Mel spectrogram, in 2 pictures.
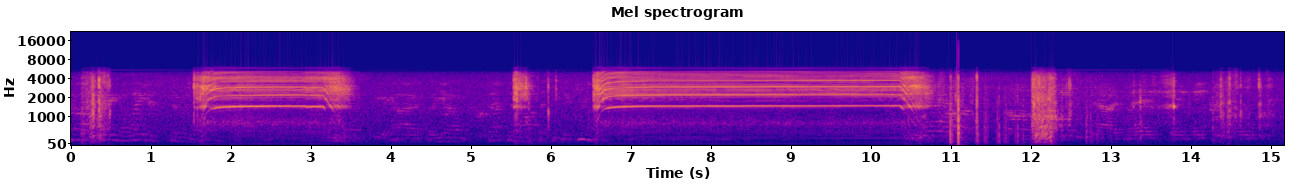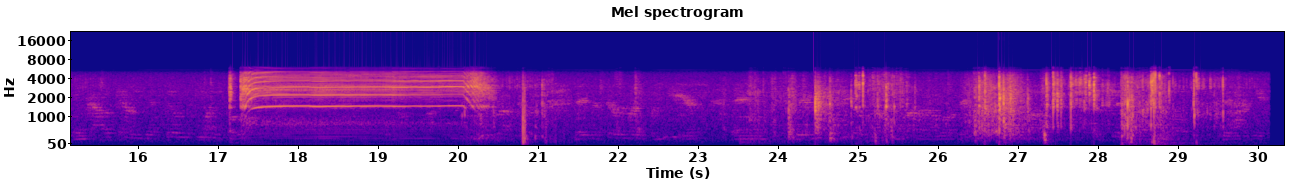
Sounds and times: Speech: 0.0 - 1.6, 3.5 - 7.1, 10.7 - 17.4, 20.4 - 30.2.

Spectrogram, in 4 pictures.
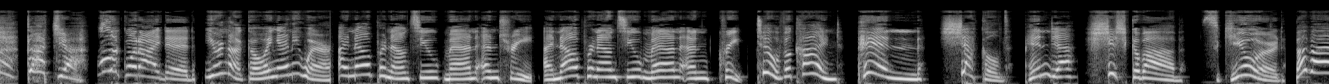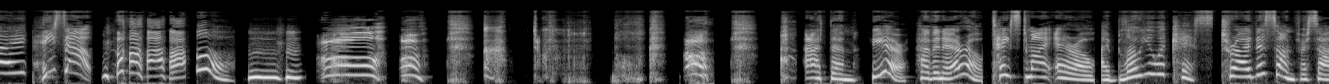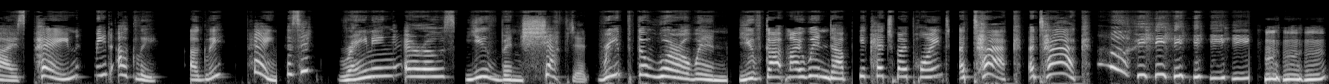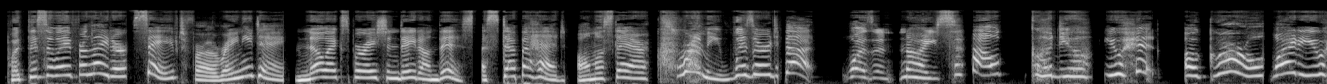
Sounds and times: Speech: 0.0 - 14.4, 15.2 - 17.6, 21.2 - 53.1.

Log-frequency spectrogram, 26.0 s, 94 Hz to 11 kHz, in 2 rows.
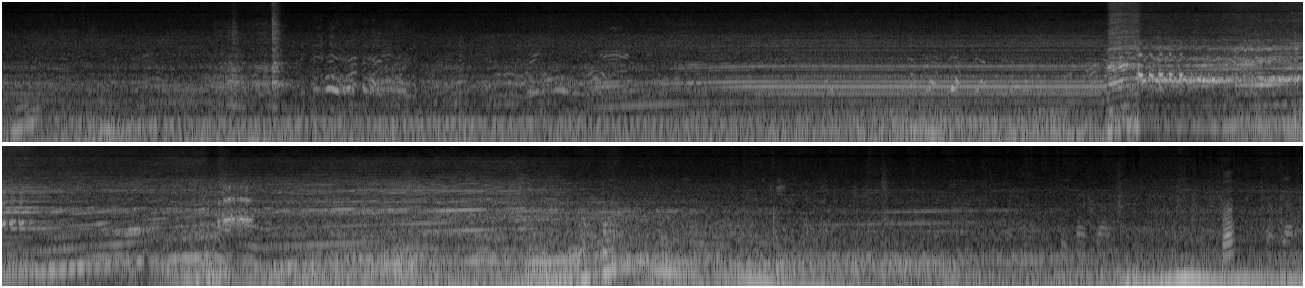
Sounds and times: Car: 0.0 - 26.0
Speech: 3.1 - 6.4, 25.2 - 26.0.

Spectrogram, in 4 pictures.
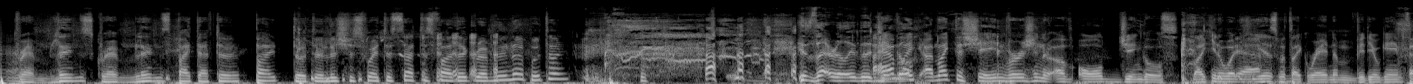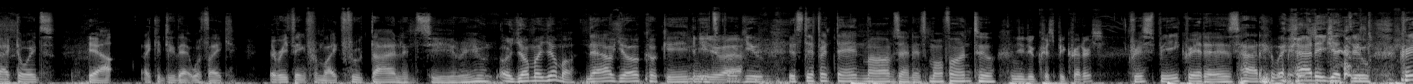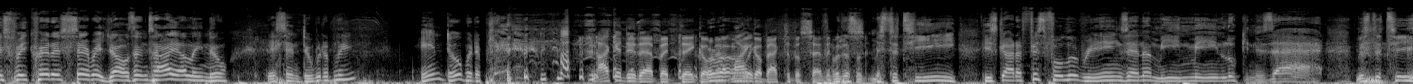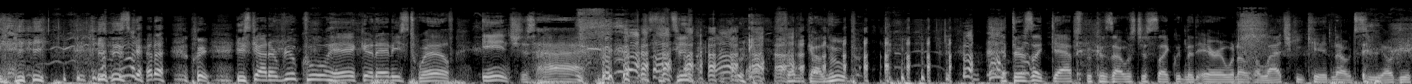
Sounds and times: Speech: 0.0 - 5.8, 8.0 - 31.8, 34.1 - 42.7, 43.4 - 51.0, 52.3 - 56.5.

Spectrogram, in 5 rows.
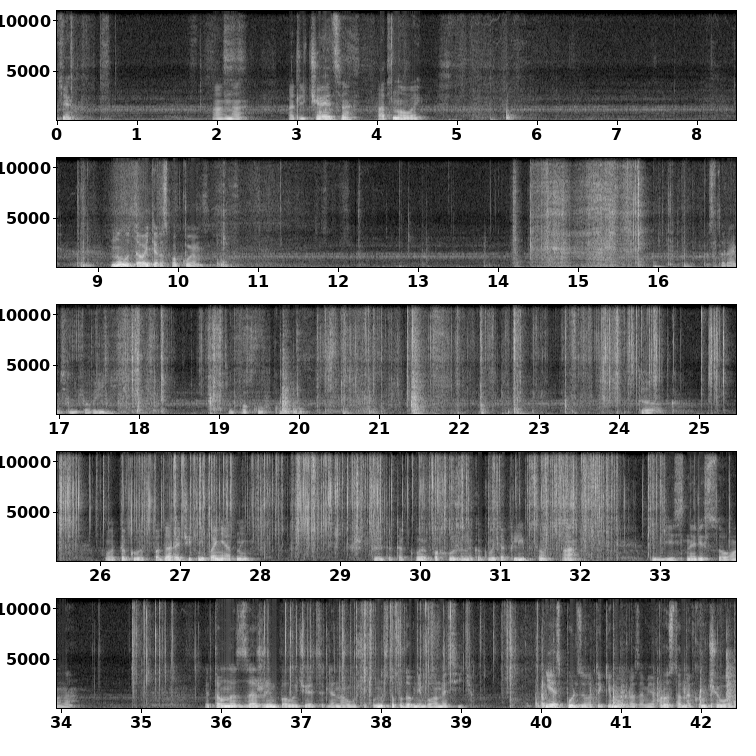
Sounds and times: Speech: 0.0 - 0.4, 1.9 - 4.7, 9.2 - 10.4, 16.6 - 17.8, 19.1 - 19.9, 24.2 - 24.7, 26.1 - 28.0, 29.4 - 32.1, 32.9 - 34.3, 35.8 - 39.2, 40.0 - 42.4.

